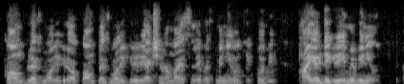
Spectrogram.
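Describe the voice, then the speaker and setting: A man with a high voice teaches a school chemistry class. He asks the class questions, answers them himself and repeats each key point, calling the students "beta". The recording is dull and lo-fi, with a faint hiss behind it. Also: steady tone, rapid-fire, darkish tone. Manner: calls students "beta", fatherly. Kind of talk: classroom lesson.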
